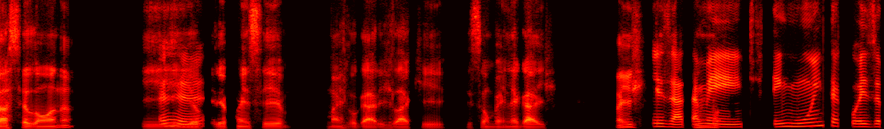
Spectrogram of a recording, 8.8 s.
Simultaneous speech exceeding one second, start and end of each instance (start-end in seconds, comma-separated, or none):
none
